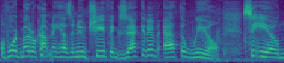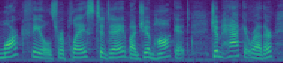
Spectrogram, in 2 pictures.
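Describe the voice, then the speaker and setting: An American woman reading scripted news as an anchor. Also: mid-range voice.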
